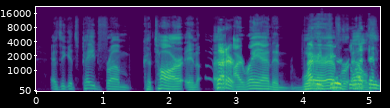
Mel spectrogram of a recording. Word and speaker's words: Qatar: They decided they wanted to be called Qatar. I don't care. I'm still calling you cutter.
